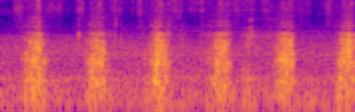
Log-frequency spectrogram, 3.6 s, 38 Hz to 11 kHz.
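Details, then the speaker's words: 2017 Ford Transit Custom van, driver-side driveshaft turned by hand with wheel hub disconnected: rough gravelly growl in bursts about every 0.6 seconds from a worn bearing at the differential end, noisy at 70–80 mph. "so this bearing is gone causing a lot of noise when you're driving down 70 80 miles"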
